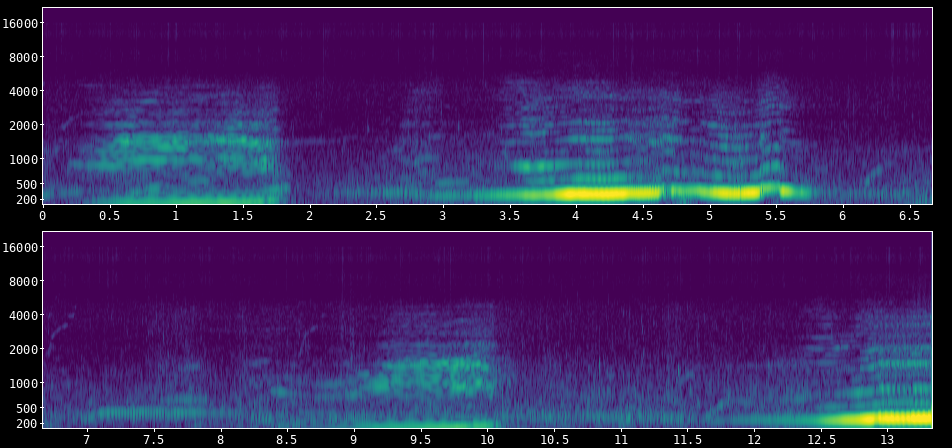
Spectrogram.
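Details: Male humpback whale song with repeating phrases: low buzzy groans rising at the end alternate with louder wavering moans, the pattern recurring about every eight seconds.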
